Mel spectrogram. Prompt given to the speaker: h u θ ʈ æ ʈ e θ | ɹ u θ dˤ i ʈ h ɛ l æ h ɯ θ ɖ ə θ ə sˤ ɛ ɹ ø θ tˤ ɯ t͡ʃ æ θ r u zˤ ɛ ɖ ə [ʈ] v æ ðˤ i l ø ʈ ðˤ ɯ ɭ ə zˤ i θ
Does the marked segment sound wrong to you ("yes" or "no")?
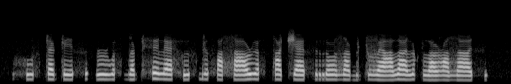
no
